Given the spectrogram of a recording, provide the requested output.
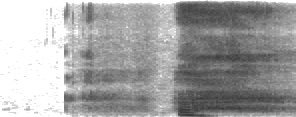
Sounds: Sigh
